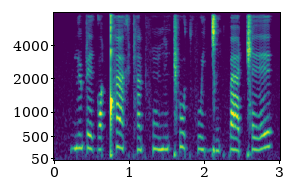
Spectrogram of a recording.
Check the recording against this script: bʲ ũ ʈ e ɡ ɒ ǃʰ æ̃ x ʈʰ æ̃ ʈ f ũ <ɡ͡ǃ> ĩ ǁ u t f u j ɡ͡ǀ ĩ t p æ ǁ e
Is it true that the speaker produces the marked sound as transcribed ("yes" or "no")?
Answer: no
